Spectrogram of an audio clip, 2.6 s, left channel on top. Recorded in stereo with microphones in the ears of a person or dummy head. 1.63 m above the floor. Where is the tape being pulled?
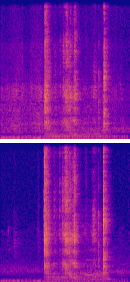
75° right (ahead or behind), 2.5 m.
